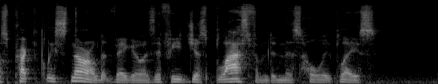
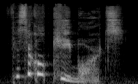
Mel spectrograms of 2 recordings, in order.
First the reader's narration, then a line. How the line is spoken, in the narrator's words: Kronos exclaimed, laughing maniacally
